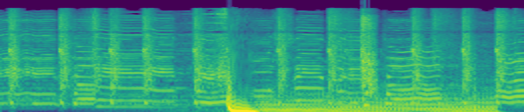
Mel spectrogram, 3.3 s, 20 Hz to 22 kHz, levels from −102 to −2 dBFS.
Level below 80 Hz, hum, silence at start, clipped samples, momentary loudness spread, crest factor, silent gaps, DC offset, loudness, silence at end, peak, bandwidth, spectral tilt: -14 dBFS; none; 0 s; under 0.1%; 9 LU; 12 dB; none; under 0.1%; -13 LUFS; 0 s; 0 dBFS; 16.5 kHz; -4 dB/octave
